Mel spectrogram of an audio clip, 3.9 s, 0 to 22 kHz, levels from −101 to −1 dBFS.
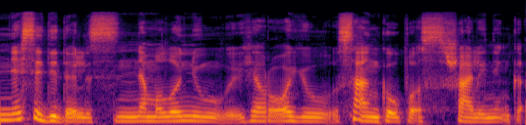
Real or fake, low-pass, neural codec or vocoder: real; 14.4 kHz; none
